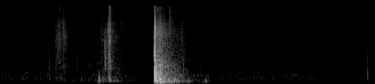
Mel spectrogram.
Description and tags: An example where this sound might be useful could be a post office employee who stamps a letter.
mail, postmark, stamping, office, letter, stamp, agaxly, post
